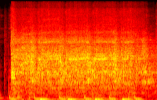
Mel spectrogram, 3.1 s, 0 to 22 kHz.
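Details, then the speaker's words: 1970 Plymouth GTX 440 V8, old engine before rebuild, warm, full throttle, all 8 plugs out, compression test: even starter whirr with steady rhythmic pulses, no misses; reading about 130-150 psi; normal cranking compression. "Of course, we remove the 8 spark plugs, and we're going to get 4 strokes on my gauge to see what compression we're going to get. And I'm going to crank it from over here. And here we go. Full throttle, warm engine, 8 plugs out."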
